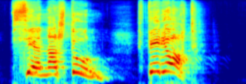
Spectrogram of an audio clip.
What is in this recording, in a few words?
cinematic voice, ru; lineage2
